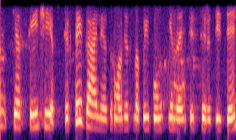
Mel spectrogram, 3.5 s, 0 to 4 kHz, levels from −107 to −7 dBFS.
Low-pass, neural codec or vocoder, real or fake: 3.6 kHz; none; real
